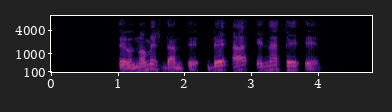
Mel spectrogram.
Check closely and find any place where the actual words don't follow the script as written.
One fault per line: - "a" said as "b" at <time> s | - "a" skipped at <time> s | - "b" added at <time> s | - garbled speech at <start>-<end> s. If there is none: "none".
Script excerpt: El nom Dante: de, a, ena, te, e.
- "és" added at 1.6 s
